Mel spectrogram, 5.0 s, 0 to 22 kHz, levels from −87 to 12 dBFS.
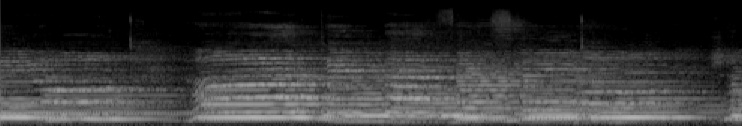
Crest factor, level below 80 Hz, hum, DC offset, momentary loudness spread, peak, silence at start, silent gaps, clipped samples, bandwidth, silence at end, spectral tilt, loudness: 14 dB; -72 dBFS; none; under 0.1%; 11 LU; -10 dBFS; 0 s; none; under 0.1%; 10 kHz; 0 s; -6 dB/octave; -26 LUFS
